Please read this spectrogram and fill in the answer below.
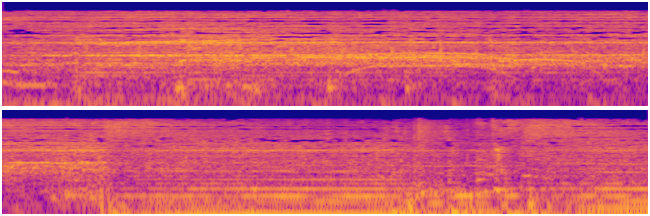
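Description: Live concert music recorded from the crowd, with audience shouting and cheering over it. For the first five seconds the sound is thin with little bass; about five seconds in, a heavy bass-driven full band sound comes in suddenly.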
